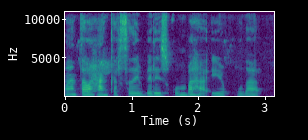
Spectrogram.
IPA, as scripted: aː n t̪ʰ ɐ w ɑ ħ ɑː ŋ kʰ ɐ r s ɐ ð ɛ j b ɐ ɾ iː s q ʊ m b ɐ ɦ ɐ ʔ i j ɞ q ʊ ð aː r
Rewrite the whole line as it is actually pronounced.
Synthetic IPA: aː n t̪ʰ ɐ w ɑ ħ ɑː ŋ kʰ ɐ r s ɐ ð ɛ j b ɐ ɾ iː s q ʊ m b ɐ ɦ ɐ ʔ i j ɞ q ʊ ð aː r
